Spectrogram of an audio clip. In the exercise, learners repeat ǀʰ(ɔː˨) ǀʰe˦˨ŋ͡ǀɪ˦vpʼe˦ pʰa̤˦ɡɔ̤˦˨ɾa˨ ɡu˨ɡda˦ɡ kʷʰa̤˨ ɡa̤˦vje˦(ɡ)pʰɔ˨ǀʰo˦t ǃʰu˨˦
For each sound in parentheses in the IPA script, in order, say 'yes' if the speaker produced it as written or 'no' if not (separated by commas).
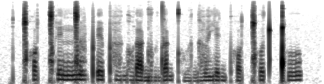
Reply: no, yes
